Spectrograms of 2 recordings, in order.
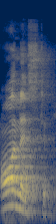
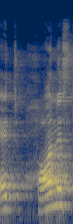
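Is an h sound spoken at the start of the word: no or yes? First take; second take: no; yes. First: The word starts with a vowel, no h sound. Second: The word starts with an audible h sound. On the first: The speaker calls it right. "we will call it honest" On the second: The speaker calls it wrong. "h honest नहीं बोलते"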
